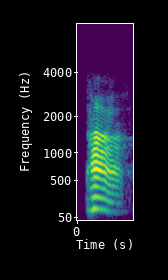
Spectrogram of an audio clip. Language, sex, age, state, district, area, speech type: Hindi, male, 60+, Madhya Pradesh, Gwalior, rural, conversation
